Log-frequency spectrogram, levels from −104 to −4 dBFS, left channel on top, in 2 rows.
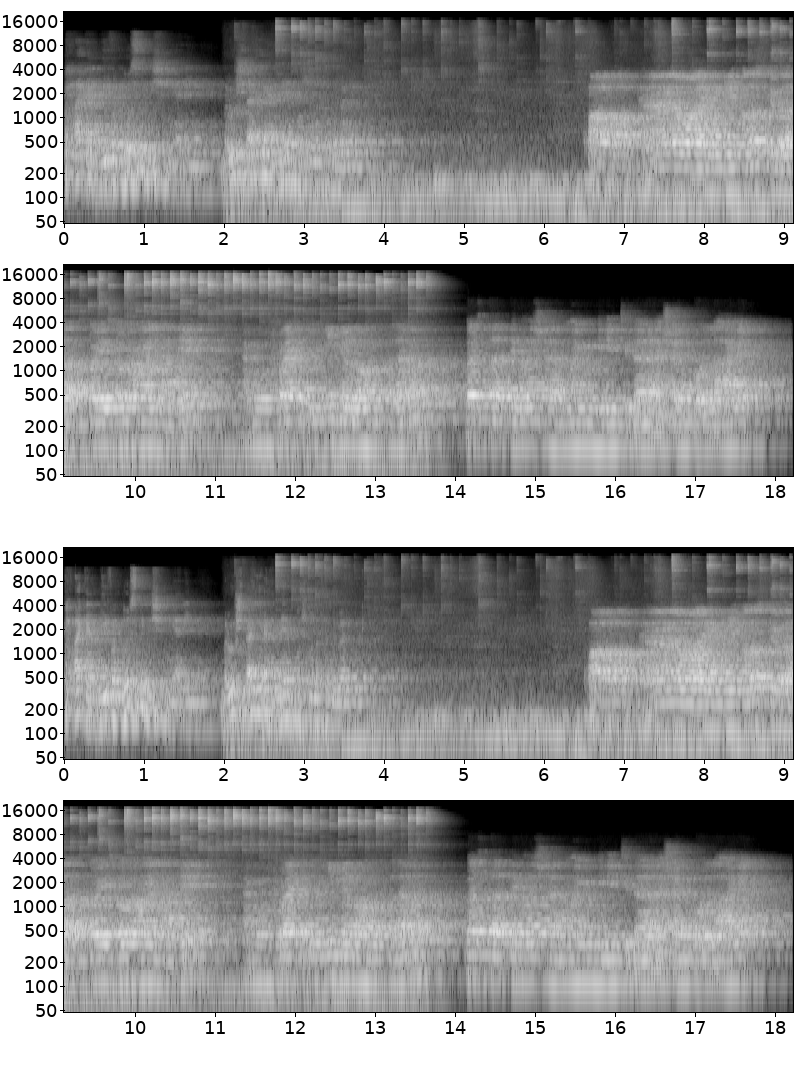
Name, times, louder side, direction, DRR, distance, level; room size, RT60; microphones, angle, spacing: voice 1, 0.0-1.6 2.0-3.6, right 1 dB, 50° right, -2 dB, 0.3 m, -28 dB
sound 1, 2.0-13.7, equal, ahead, 0.6 m, -33 dB
voice 2, 6.5-10.7 11.3-13.6 14.1-17.6, left 1 dB, 90° left, -9 dB, 0.7 m, -25 dB
3.0 x 2.3 x 3.1 m, 2.5 s
head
